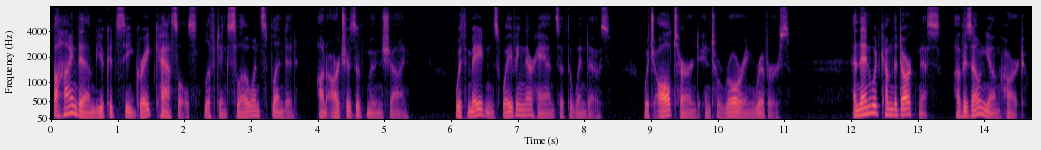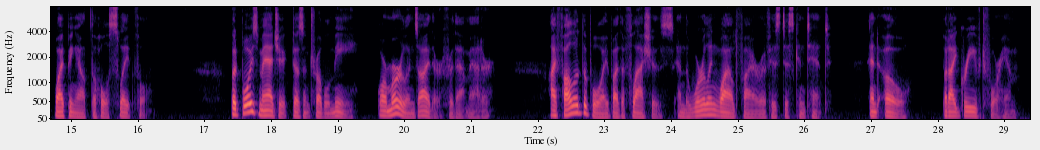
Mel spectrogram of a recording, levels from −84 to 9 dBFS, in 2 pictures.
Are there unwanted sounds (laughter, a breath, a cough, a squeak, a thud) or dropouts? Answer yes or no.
no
